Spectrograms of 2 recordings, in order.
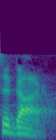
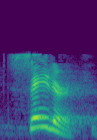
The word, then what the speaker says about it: Seder: For whom is a seat typically saved at a Siddur? I don't think I'm pronouncing that right. Seder.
